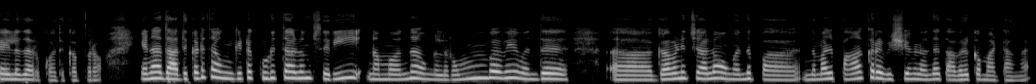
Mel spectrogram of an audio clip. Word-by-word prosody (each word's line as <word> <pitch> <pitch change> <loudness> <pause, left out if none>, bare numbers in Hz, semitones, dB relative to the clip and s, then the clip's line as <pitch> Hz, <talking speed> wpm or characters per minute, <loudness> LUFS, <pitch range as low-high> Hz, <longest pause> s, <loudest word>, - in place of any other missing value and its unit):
கையில 235 -1 +1
தான் 225 -1 +1
இருக்கும் 190 -2 -12
அதுக்கப்புறம். 195 +1 -10 0.4
ஏன்னா 275 +3 +5
அது 265 - +5
அதுக்கடுத்து 280 +8 +1
அவங்க 275 -3 +1
கிட்ட 300 +3 0
குடுத்தாலும் 295 0 +2
சரி, 250 +3 0 0.3
நம்ம 235 0 -2
வந்து 255 +5 0
அவங்களை 225 -4 -3
ரொம்பவே 295 +4 +3
வந்து 245 +2 +2 0.9
அ - - 0 0.3
கவனிச்சாலும், 270 +2 +2
அவங்க 245 -3 -2
வந்து 260 0 -2
ப - - 0 0.4
இந்த 225 +1 -5
மாதிரி 265 0 +1
பார்க்குற 285 +4 +1
விஷயங்களை 245 0 -2
வந்து 245 +2 -2
தவிர்க்க 225 +3 -2
மாட்டாங்க. 195 0 -10
255 Hz, 160 wpm, -23 LUFS, 230-285 Hz, 0.9 s, ஏன்னா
